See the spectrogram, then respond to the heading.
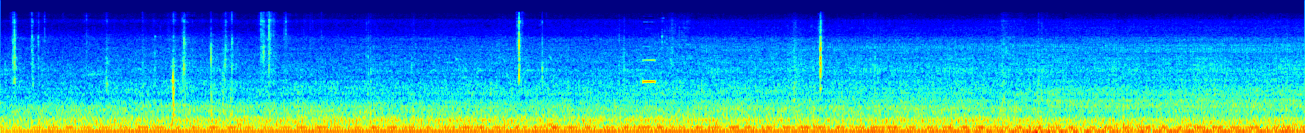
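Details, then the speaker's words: HVAC condenser fan motor after repair, found whining with dry-sounding bearings during preventive maintenance: now a steady, smooth whir with no rattle or bearing growl, running healthy. "and now it sounds so much better all right so that turned out just fine"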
